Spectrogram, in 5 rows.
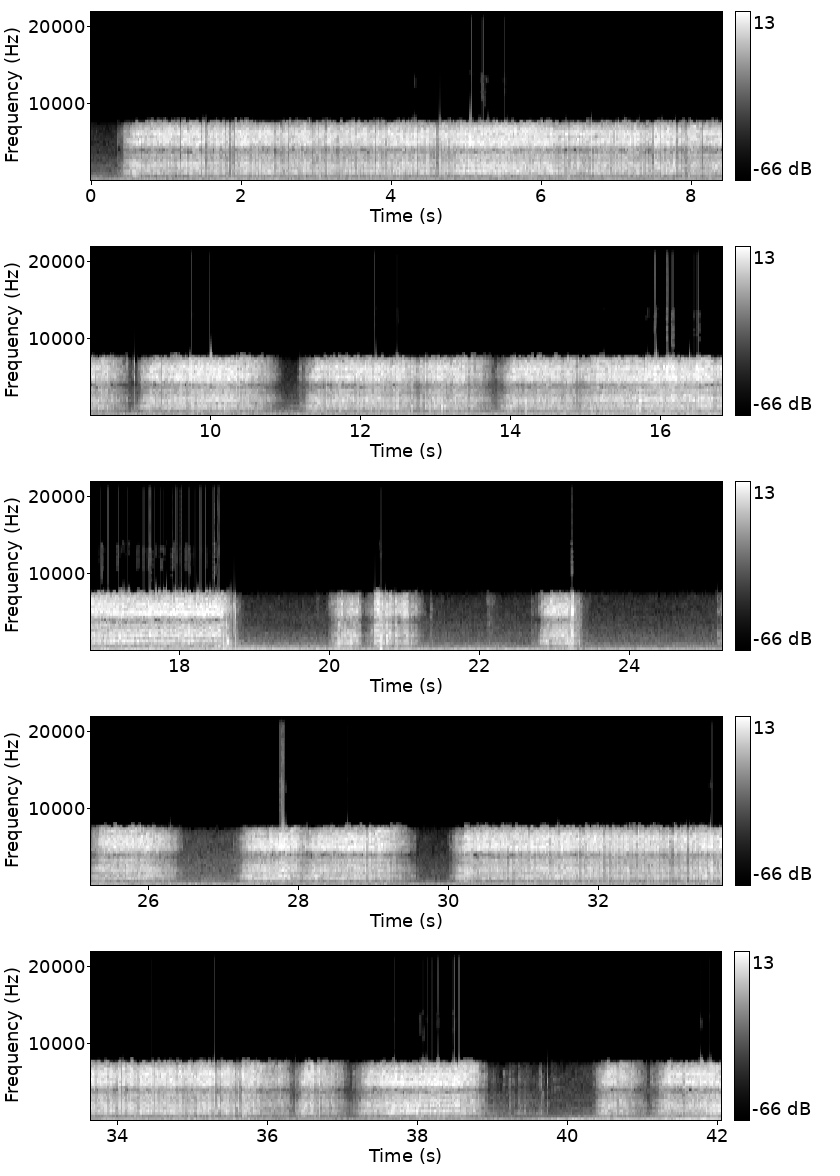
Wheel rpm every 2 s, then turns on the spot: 90, 160, 160, 160, 100, 80, 90, 130, 150, 40, 40, 20, 20, 30, 90, 100, 160, 160, 50, 70, 60.
38-40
